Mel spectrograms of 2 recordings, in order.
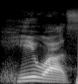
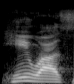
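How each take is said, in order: The two takes are said the same way.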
